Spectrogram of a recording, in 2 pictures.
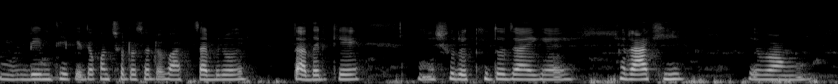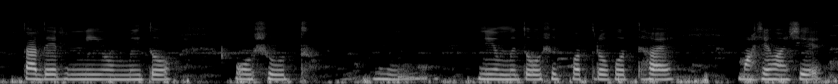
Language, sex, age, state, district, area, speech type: Bengali, female, 18-30, West Bengal, Birbhum, urban, spontaneous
